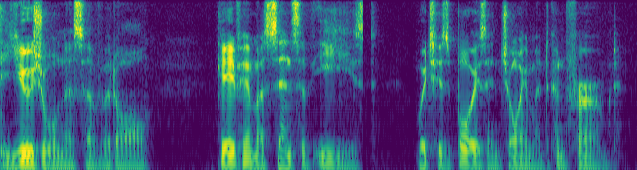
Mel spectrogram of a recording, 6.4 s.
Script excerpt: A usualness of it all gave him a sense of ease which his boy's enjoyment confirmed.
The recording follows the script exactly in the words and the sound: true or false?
false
